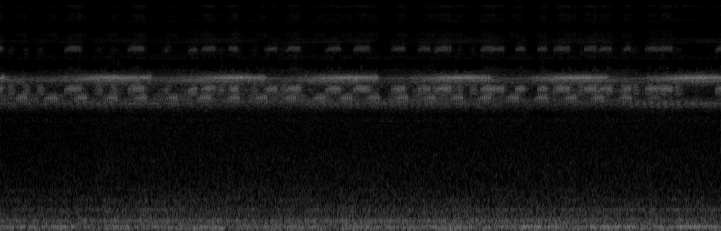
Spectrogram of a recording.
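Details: Ringing insect song of a bell cricket: sharp, tinkling high pulses repeating in short regular bursts, layered over a constant high buzz and gentle low background hum.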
